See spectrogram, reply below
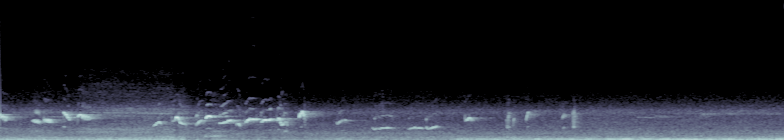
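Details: Javan grey-throated white-eye (opior jawa, cak gentong), a tutor recording used to train birds to chatter and sing: quick high chirpy notes and short rising-falling whistles in a dense burst, then sparser clipped notes over a low steady hum.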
